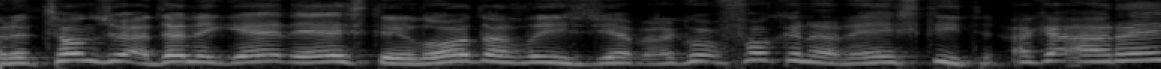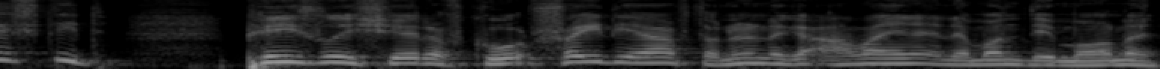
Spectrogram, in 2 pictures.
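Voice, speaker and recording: Speaking at a very fast pace, a man with a high pitch uses an animated tone and lively intonation. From Scotland, Glasgow (Govan). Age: 60s. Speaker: stand-up comedian. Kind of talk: stand-up. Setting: stage with audience.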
